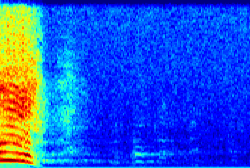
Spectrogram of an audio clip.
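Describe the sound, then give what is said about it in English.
A man's voice lets out one short, loud, high-pitched falsetto shriek that drops sharply in pitch and cuts off, imitating a scream, followed by near silence. “I screamed so loud, my voice went falsetto.”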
